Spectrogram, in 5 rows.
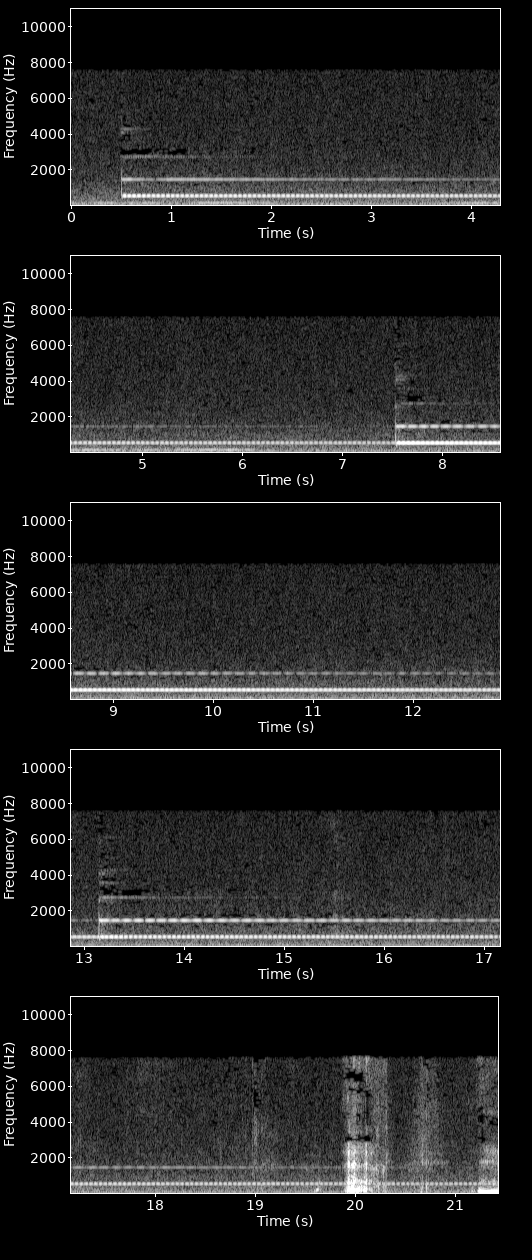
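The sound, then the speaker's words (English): A meditation gong is struck three times to end a meditation session, roughly six seconds apart, each strike blending into a steady, sustained ringing hum, followed by a brief rustling knock at the end. “Unfortunately, I have to ring the gong now, so please listen to the ringing of the gong 3 times.”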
